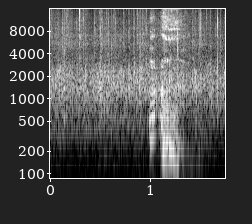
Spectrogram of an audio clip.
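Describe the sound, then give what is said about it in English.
An audience claps together for the 1,645 Thanksgiving baskets given that week, a steady wash of applause, dense and sustained, with a brief voice-like swell rising through the clapping near the end. “And we can clap for that. Let's clap for that.”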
